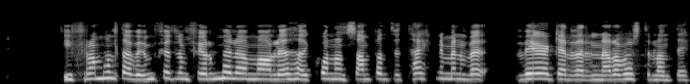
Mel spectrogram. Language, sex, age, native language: Icelandic, female, 20-29, Icelandic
